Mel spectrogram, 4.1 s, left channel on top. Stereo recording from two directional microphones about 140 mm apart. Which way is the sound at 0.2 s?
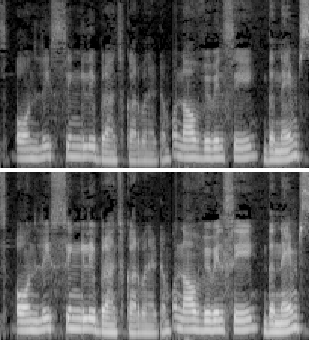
10° left (ahead or behind).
